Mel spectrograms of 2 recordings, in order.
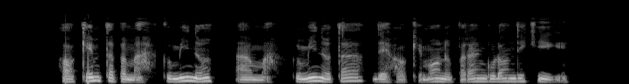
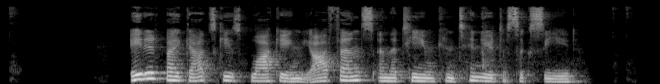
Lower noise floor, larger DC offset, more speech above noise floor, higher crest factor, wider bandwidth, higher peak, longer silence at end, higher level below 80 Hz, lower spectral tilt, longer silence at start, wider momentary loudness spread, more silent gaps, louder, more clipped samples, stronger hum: first, -85 dBFS vs -76 dBFS; neither; first, 62 dB vs 58 dB; about the same, 16 dB vs 18 dB; second, 9.2 kHz vs 16 kHz; second, -8 dBFS vs -2 dBFS; second, 0.6 s vs 0.8 s; about the same, -56 dBFS vs -58 dBFS; about the same, -6.5 dB/octave vs -5.5 dB/octave; second, 0.6 s vs 1.3 s; first, 10 LU vs 7 LU; first, 1.59-1.63 s, 2.17-2.35 s, 2.86-2.93 s, 3.69-3.73 s vs none; second, -24 LUFS vs -18 LUFS; neither; neither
